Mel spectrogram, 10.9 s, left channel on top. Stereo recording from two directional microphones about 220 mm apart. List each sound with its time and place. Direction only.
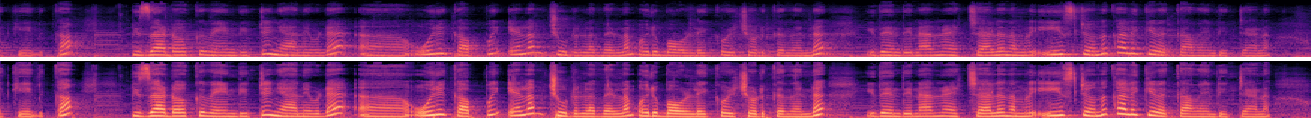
0.1 s a woman's voice: 45° right (ahead or behind)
